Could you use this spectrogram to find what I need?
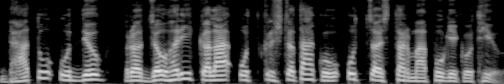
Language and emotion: Nepali, neutral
